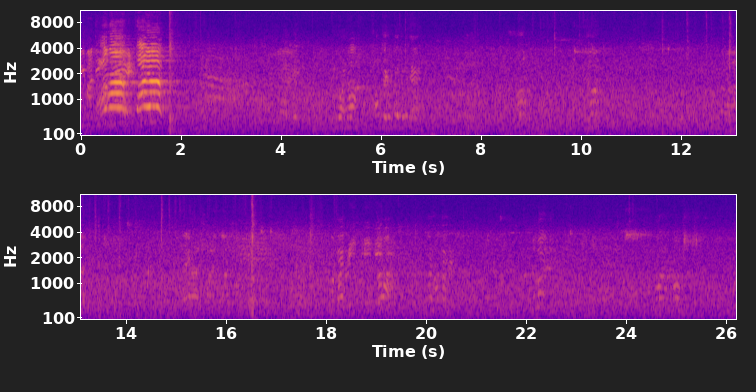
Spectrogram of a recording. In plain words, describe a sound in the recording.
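Young men shout to each other outdoors across a football pitch.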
